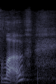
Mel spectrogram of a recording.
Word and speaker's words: love: So the first question, why is there a single silent E at the end of love, is a good one because it doesn't act the way single silent E does sometimes in making the O there have a long sound.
